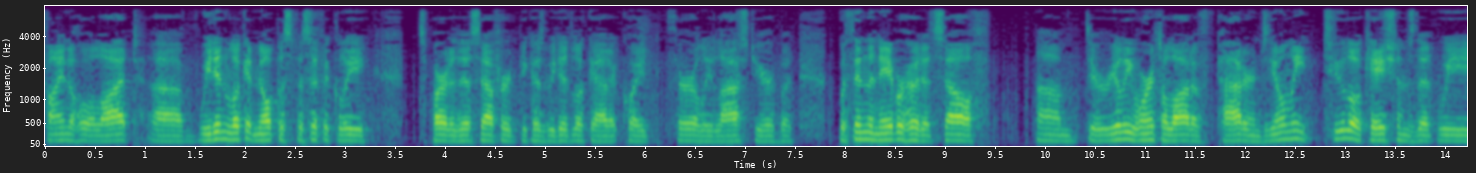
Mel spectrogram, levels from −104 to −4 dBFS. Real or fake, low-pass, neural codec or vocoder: real; 7.2 kHz; none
